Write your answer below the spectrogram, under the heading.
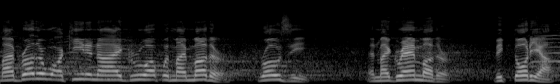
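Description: With light background noise behind him, a man uses a raised, projected voice with ordinary pitch variation. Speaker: politician giving a convention keynote. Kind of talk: political speech. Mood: warm, personal storytelling. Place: hall. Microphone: podium.

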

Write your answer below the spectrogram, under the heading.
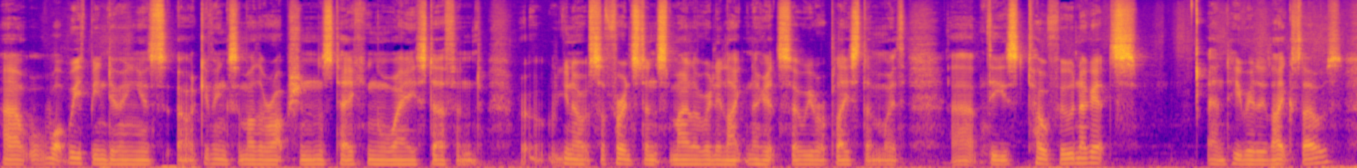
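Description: Here a man has a very deep, low pitch. His intonation is fairly even. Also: moderate pace. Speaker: parent vlogger. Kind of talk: casual vlog chat. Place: home room. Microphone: studio mic.

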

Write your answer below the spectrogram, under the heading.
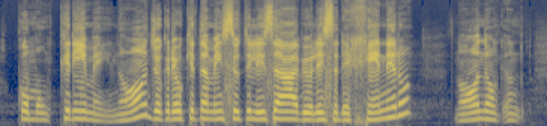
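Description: Against a quiet background, a woman with a Portuguese accent speaks at a fairly high pitch with ordinary pitch variation. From Brazil. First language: Portuguese (speaking Spanish). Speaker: university lecturer and historian; university lecturer. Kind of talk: panel discussion. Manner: halting. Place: hall. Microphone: handheld.

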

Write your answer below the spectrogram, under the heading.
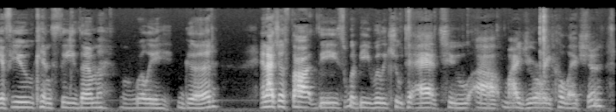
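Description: A woman reads at a very slow pace with fairly even intonation. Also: fairly low pitch for a woman. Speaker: beauty and fashion vlogger. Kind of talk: casual chat. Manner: rambling, filler words. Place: home room. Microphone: phone near.

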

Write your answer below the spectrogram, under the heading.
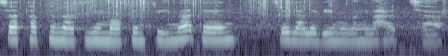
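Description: The speech runs at a moderate pace with light background noise underneath. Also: woman. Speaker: food vlogger. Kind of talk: casual vlog chat. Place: home room. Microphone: phone near.

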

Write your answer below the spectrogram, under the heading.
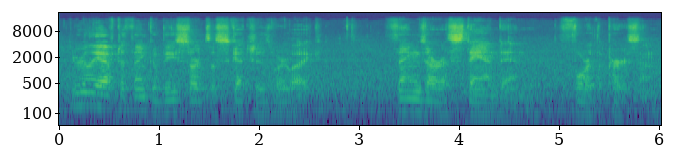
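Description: Over loud background noise, a man with a fairly low pitch talks at a moderate pace in a relaxed tone, with ordinary pitch variation and long, frequent pauses. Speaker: illustrator. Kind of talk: casual voice-over narration of a drawing video. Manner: relaxed, rambling, hesitant. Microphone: studio mic.

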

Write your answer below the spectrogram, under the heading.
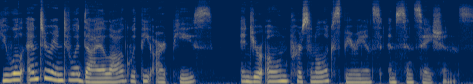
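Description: A woman speaks at a medium pitch and a fairly slow pace. Her tone is calm, soothing, dark and mellow, and somewhat breathy. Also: lively intonation. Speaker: MBSR teacher. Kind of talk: guided meditation. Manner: slow, calm, soothing with long pauses; soft-spoken, gentle.

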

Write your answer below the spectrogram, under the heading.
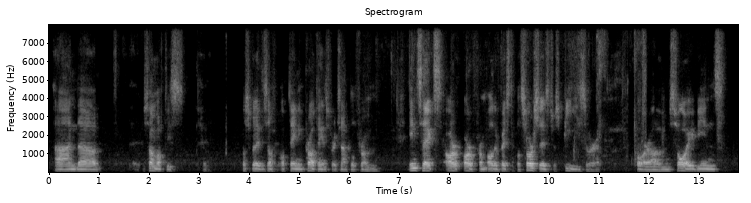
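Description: Speaking at a fairly slow pace, a man leaves long, frequent pauses, his loudness swinging widely amid audible room echo. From Colombia. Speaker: engineering professor. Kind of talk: panel discussion. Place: home room. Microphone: video call.

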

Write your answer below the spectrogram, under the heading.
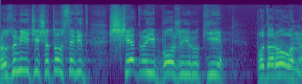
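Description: A man talks at a fairly slow pace in an extremely high pitch. The background is quiet. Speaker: church minister. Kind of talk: prayer. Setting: church. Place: church. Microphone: podium.

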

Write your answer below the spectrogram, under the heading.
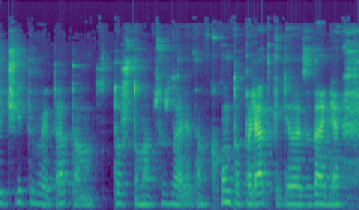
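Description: A woman speaks over noticeable background noise. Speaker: podcast host. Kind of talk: casual interview.

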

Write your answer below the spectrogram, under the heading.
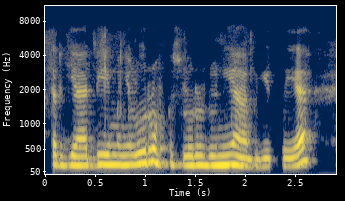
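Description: The woman's tone is dark and mellow, and her intonation stays fairly even. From West Java, Indonesia (Bandung); West Java, Indonesia. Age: 40s. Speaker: university lecturer. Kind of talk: lecture. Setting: video call. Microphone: video call.

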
